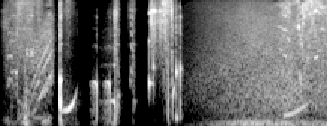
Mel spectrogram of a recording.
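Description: Animated logo intro sound effects: a quick run of plops and pops with a short pitch glide, then a whoosh swelling up over a low rumble from about a second in.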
